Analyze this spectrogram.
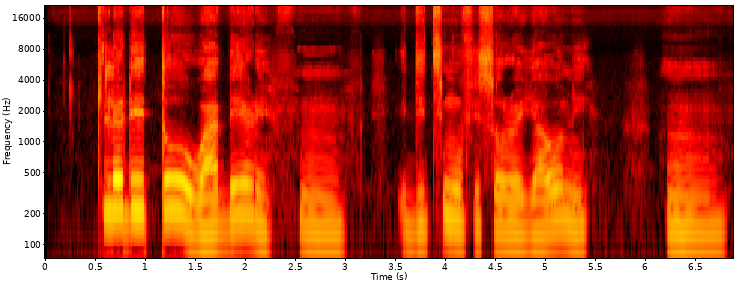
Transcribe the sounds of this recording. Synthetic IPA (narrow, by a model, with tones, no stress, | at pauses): ki˦lo˦de˦to˦˨wa˨˦be˦ɾe˦˨ | i˨di˨˦tʰi˦mo˧fi˧sɔ˨ɾɔ˨i˨ja˨˦o˦mĩ˧˨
